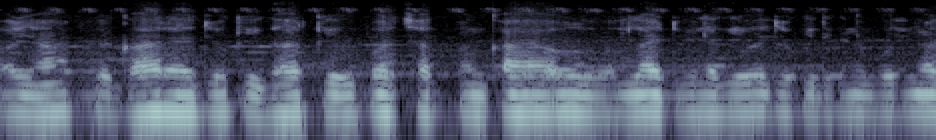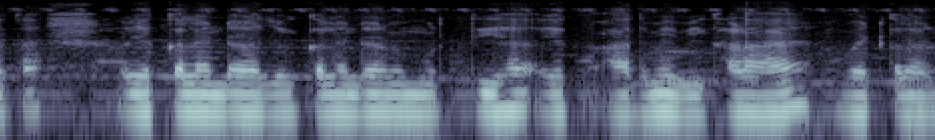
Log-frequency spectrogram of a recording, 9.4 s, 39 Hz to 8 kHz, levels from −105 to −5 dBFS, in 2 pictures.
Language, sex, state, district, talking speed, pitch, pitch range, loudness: Maithili, male, Bihar, Supaul, 270 wpm, 110 Hz, 105-110 Hz, -40 LUFS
